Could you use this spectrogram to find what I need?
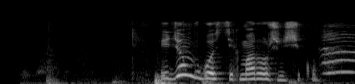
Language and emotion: Russian, positive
